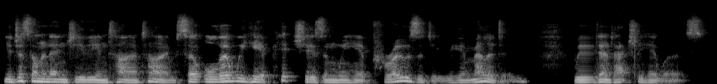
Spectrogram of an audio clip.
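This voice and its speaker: A man's voice: on the low side, normal speed, a little mellow. A man teaching as a vocal coach, explaining and demonstrating nasal and oral sounds in a lesson.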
